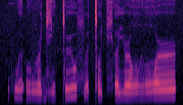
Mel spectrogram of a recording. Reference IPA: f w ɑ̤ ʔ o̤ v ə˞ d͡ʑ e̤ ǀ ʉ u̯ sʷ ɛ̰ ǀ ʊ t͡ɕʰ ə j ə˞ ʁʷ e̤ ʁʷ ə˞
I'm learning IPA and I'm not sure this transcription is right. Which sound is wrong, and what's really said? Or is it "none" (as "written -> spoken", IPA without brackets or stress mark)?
ɑ̤ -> ə̤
